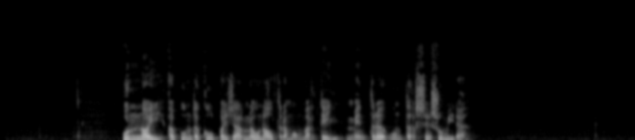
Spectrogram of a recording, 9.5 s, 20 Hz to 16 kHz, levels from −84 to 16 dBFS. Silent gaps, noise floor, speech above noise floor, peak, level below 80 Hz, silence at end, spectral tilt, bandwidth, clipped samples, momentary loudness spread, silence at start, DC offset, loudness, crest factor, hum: none; -78 dBFS; 53 dB; -4 dBFS; -76 dBFS; 2.6 s; -7 dB/octave; 7.8 kHz; under 0.1%; 16 LU; 1.85 s; under 0.1%; -25 LUFS; 22 dB; none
